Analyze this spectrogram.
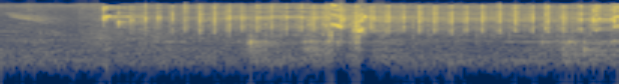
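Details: Pet lovebird tutor recording of a bird in full, excited song (gacor). After a short quiet start, rapid scratchy chirps follow in an even stream, with a few louder squeaky notes mid-way.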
